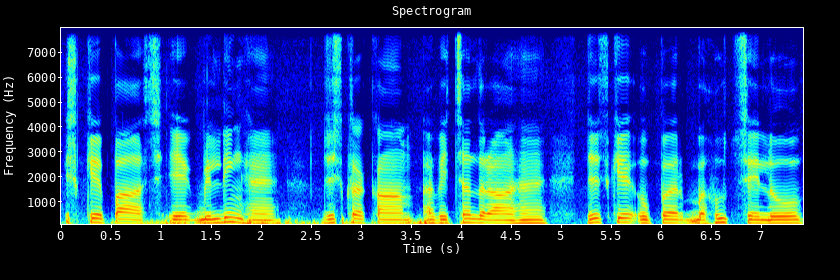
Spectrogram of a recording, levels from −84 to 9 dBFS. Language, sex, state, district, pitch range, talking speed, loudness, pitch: Hindi, male, Rajasthan, Bikaner, 130-150 Hz, 135 wpm, -13 LUFS, 135 Hz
